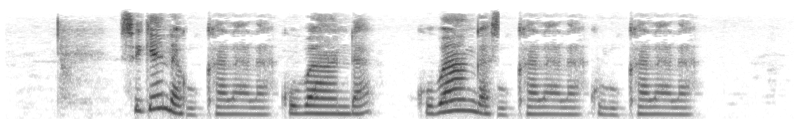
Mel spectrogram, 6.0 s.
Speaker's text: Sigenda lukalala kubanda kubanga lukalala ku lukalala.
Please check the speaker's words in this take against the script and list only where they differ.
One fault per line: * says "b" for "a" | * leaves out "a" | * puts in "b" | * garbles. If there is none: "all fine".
all fine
